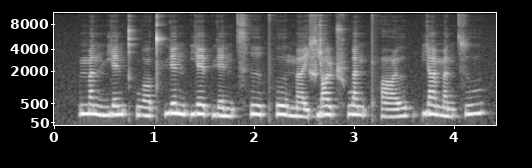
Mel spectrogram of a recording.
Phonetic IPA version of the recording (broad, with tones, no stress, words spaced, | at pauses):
ma˥˩nn̪jɛ˥n kʰwɔ˨˩t̪ʰɥɛ˥˧npjɛ˥˩pɥɛ˨˩n t͡sʰɹ̩˥˧pʰo˥˩ʊ̯ ma˨˩ɪ̯ɕjɑ˥˧ʊ̯ʈ͡ʂʰwa˥˩n pʰɑ˧˥ʊ̯ | pjä˥˩ma˩n t͡su˥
